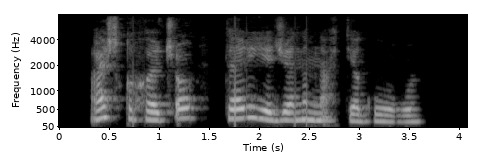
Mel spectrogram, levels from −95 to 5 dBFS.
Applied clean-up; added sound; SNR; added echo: none; none; none; none.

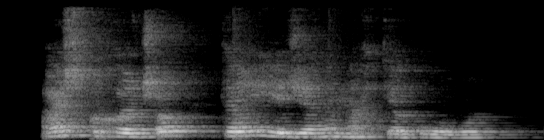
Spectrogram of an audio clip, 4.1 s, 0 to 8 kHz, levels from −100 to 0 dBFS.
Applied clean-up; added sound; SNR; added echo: none; none; none; reverberation time 0.6 s.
